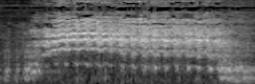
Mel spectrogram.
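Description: A horse lets out a loud, drawn-out whinny, its shrill call wavering and trembling for a couple of seconds before tapering off.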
